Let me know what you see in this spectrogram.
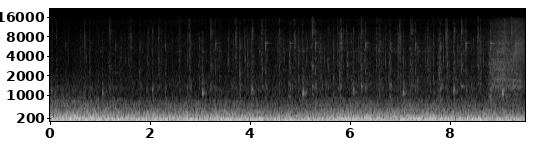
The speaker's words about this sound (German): nur um dann vom Ticken der Uhr beendet zu werden, das in … mündet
